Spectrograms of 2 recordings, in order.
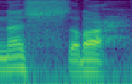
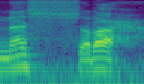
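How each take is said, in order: No difference in how they are said.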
